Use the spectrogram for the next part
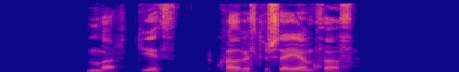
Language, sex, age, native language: Icelandic, male, 30-39, Icelandic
